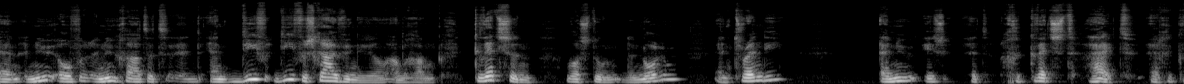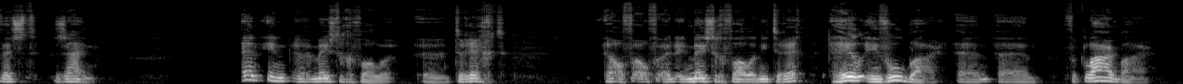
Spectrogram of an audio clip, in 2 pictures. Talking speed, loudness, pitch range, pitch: 130 wpm, -22 LUFS, 110-150 Hz, 125 Hz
